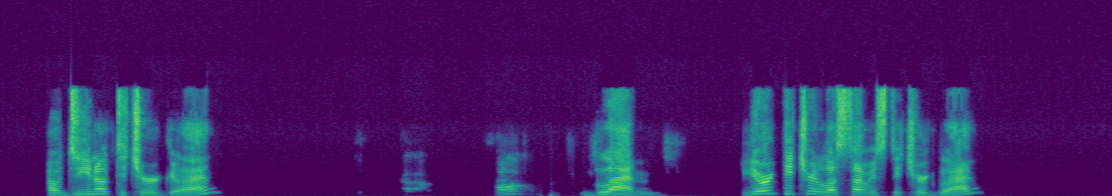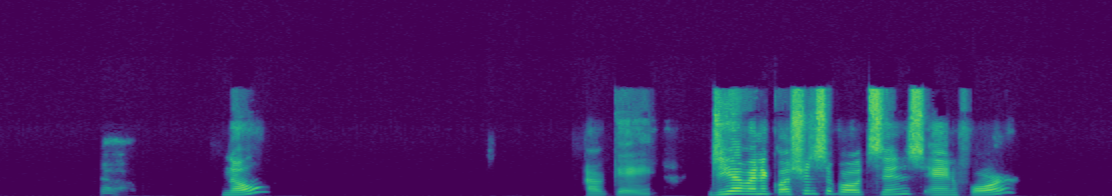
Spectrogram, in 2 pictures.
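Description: A woman speaks calmly through a microphone, in short phrases with pauses.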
